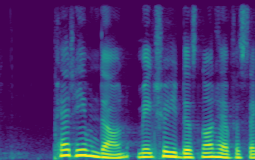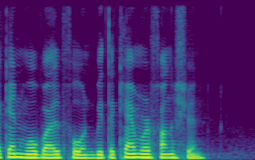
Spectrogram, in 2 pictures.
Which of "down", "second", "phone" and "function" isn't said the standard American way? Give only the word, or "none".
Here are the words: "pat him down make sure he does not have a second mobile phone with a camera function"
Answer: none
